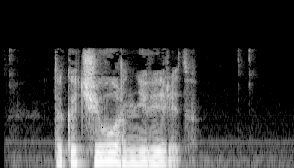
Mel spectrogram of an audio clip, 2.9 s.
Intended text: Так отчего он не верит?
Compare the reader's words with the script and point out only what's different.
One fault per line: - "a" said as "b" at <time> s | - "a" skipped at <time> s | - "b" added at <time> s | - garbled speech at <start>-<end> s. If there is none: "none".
none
